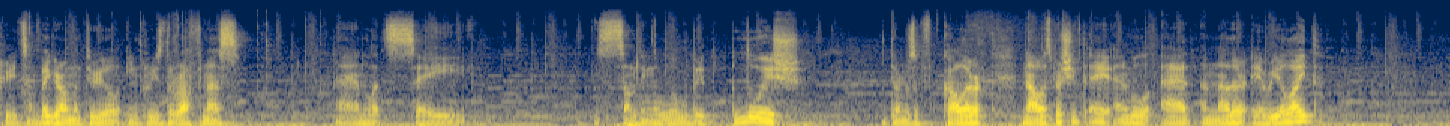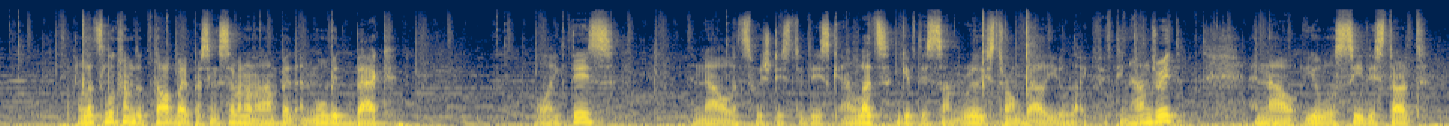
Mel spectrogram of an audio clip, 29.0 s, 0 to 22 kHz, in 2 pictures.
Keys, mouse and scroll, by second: 0.1-1.0 scroll down 2, 1.0 click, 1.6-1.9 scroll up 3, 2.5 click, 10.2 shift+a, 15.0 Escape, 15.0 g, 15.0 z, 15.2 KP_7, 15.9 scroll down 3, 16.6 g, 19.4 click, 20.0 click, 21.5 click, 22.7-24.7 drag, 24.4 KP_0, 25.7 KP_0, 27.0 g, 27.1 z.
